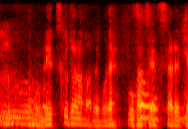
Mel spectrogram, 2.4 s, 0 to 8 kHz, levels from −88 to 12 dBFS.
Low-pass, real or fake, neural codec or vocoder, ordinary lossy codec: 7.2 kHz; fake; codec, 44.1 kHz, 2.6 kbps, DAC; none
